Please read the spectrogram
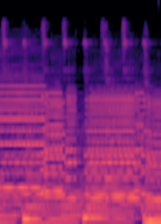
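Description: Background music: held chord notes over a bass line that changes about once a second.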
